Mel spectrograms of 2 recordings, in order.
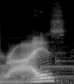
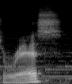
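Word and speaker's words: Rhys: believe it's a wrist I used to call him rise but I believe his name is Riss or it's pronounced as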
